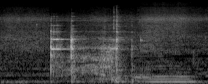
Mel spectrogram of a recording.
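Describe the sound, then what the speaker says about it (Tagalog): Rice boiling in a pot on a home stove, giving a soft steady bubbling hiss broken by a few sharp metallic clinks of the pot or lid near the start, with no talking. "kumukulo na rin yung rice natin"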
